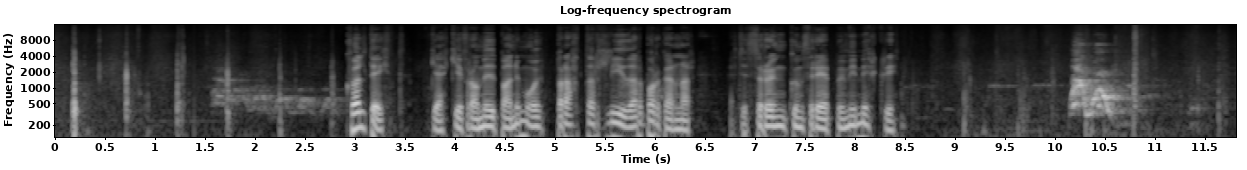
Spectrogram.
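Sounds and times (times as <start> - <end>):
dog barking at night on steep narrow city steps: 1.6 - 3.0, 10.1 - 11.2
speech: 3.0 - 8.6.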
